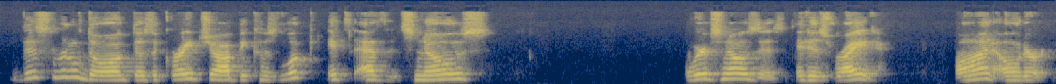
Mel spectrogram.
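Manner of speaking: usual speaking voice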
